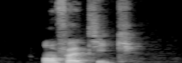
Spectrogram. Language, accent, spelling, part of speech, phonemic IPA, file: French, France, emphatique, adjective, /ɑ̃.fa.tik/, LL-Q150 (fra)-emphatique.wav
- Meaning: 1. exaggerated (marked by exaggeration) 2. inflated, pompous, pretentious, pedantic (marked by unnatural linguistic inflation meant to make what is communicated seem more intelligent)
